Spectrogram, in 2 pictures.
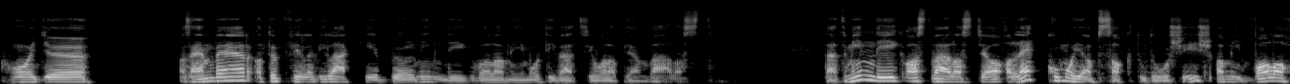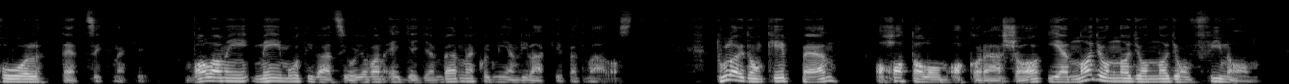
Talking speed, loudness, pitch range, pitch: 95 wpm, -22 LUFS, 115-150 Hz, 125 Hz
